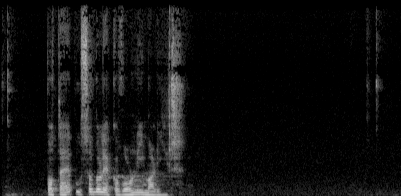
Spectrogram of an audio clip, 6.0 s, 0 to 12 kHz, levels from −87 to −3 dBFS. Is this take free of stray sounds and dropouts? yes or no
yes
